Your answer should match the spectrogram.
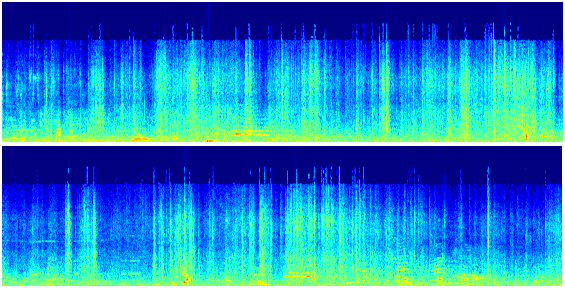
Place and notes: Erzabt-Klotz-Straße, Salzburg, Österreich - Biomarkt Unipark
Jeden Freitag BIO Markt am Unipark Nonntal (Vorübergehend zum Standort Kajetanerplatz, der renoviert wird )
Every Friday BIO Market at Unipark Nonntal (Temporarily to the Kajetanerplatz location which is renovated).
